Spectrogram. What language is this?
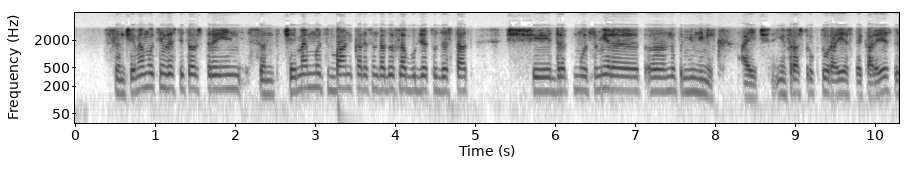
Romanian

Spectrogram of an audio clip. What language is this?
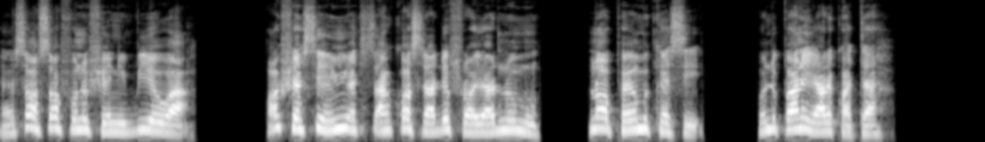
Akan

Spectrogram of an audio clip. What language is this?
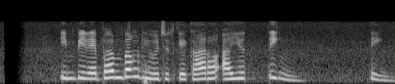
Javanese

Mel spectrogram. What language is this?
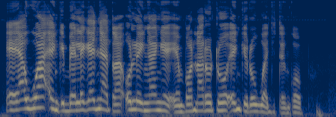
Masai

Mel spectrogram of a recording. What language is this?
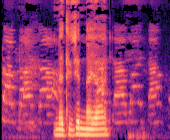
Kalkoti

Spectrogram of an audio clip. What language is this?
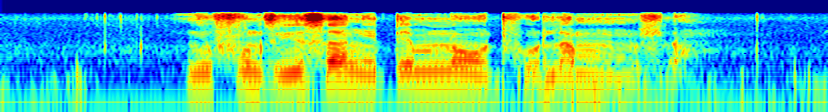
Swati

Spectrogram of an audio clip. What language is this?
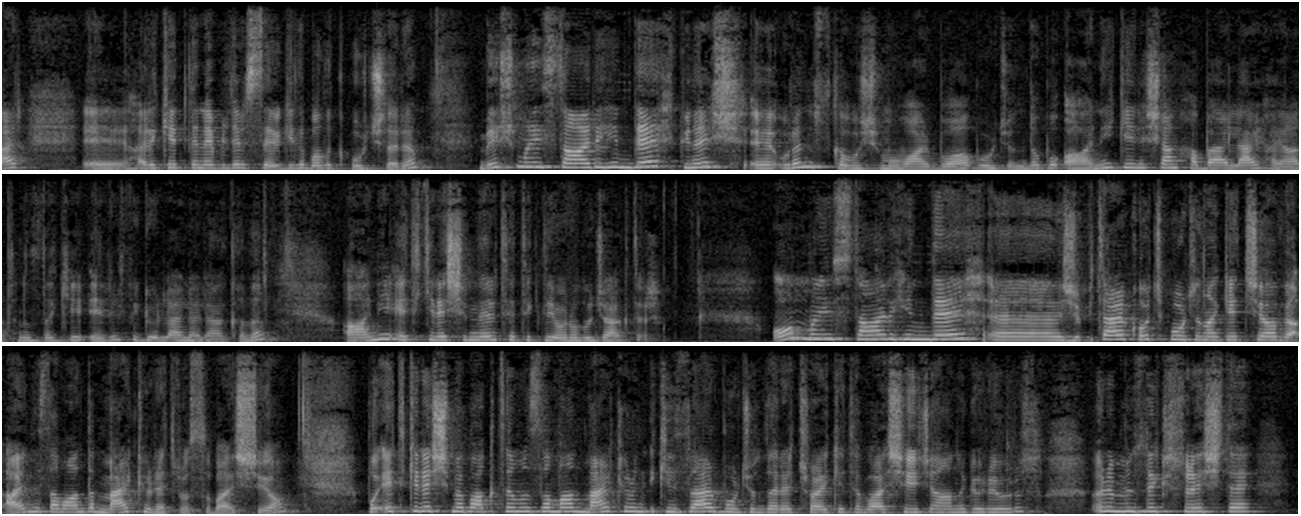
Turkish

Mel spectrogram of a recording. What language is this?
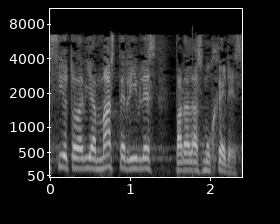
Spanish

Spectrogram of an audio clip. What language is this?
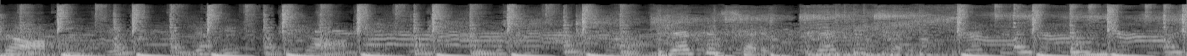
Arabic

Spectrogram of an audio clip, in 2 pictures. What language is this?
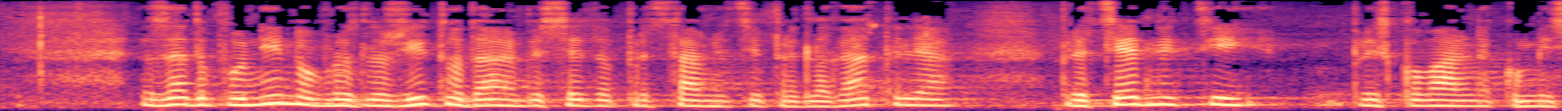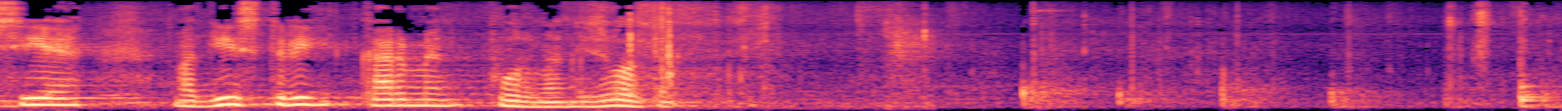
Slovenian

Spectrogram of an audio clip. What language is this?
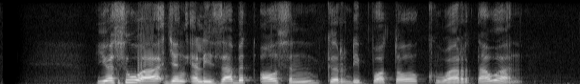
Sundanese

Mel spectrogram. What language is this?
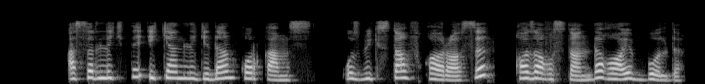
Uzbek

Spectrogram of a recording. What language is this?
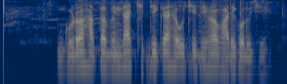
Odia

